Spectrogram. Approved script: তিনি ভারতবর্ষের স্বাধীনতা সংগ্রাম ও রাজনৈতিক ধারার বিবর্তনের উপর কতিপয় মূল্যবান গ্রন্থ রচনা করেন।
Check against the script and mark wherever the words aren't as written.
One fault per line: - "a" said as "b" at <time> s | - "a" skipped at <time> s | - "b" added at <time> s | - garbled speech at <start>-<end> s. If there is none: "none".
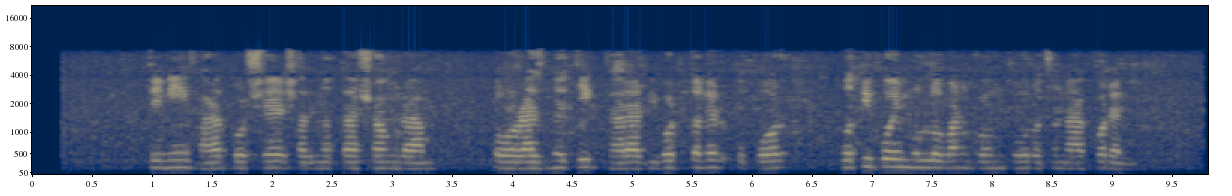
none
